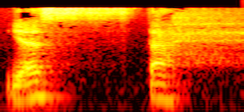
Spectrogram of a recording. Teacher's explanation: والسين فيها الرخاوة وفيها الهمس وفيها الصفير هكذا يستح. وأيضا الحاء فيها نفس هذه الصفات إلا صفة الصفير ليس فيها صفير لكن فيها رخاوة وفيها همس أيضا لا يستحي.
